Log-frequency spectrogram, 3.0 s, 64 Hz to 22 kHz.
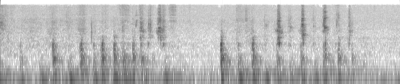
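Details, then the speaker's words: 2010 Nissan Altima hybrid rear sway bar shaken up and down by hand: quick light knocks in two short bursts from worn bushings in U-shaped frame brackets; this noise becomes loud clunking over bumps when driving. "that little bit of noise when you're going down the road can end up sounding like a pretty loud clunking noise it's just another one of the clunks and rattles and shakes that you're going to get or noises you're going to get in a worn suspension system"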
